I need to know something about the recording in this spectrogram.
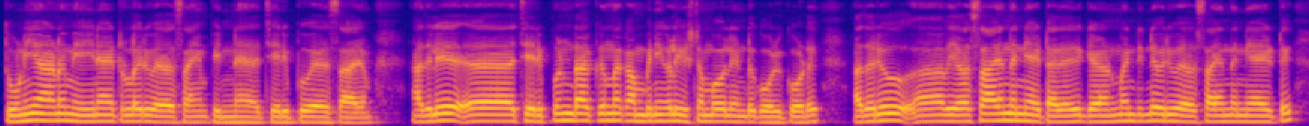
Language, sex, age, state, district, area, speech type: Malayalam, male, 60+, Kerala, Kozhikode, urban, spontaneous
